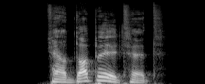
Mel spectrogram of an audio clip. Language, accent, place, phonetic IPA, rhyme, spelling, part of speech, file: German, Germany, Berlin, [fɛɐ̯ˈdɔpl̩tət], -ɔpl̩tət, verdoppeltet, verb, De-verdoppeltet.ogg
- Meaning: inflection of verdoppeln: 1. second-person plural preterite 2. second-person plural subjunctive II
